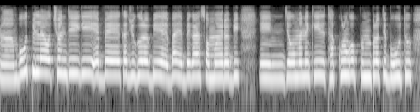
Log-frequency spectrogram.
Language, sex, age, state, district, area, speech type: Odia, female, 18-30, Odisha, Balasore, rural, spontaneous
